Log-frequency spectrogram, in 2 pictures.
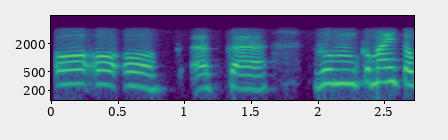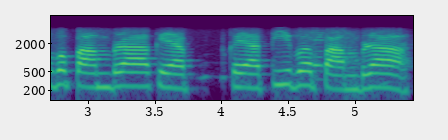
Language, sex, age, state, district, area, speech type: Manipuri, female, 30-45, Manipur, Senapati, rural, conversation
